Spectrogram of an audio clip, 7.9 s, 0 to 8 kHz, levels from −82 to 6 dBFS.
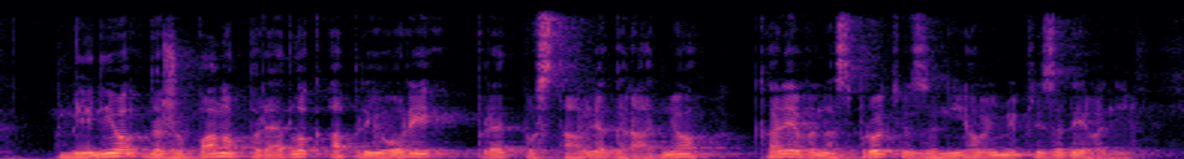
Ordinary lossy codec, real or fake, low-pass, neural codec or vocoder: none; real; 7.2 kHz; none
